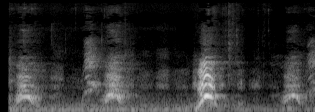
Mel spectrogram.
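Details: Dog, one of a Dobermann and a Boxer, wanting to play with a ball: four short, sharp barks about a second apart, one louder, higher bark in the middle, over a quiet indoor background.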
